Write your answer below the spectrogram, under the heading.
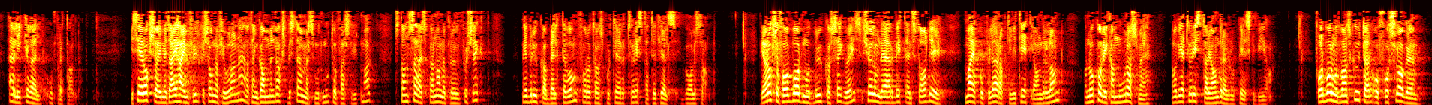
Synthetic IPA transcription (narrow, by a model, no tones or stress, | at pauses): æːɾliːkəʋɛlʊpɾɛt̪hɑ̰l | ʋiseːɾɔksɔɪmɛt̪ɑɪɦæɪmfʏlkəsɔŋnɑfjuːɾɑnəɑt̪æɪnɡɑmːəld̪ɑɡsbəst̪ɛmːəlsəmuːt̪muːt̪ʊɾfæʂnʉːt̪mɑɾkt̪ | st̪ɑnsɑɾæɪt̪spɛnːɑnd̪əpʰɾøːʋəpʰɾʊʃɛkt̪ | meːbɾʉːkɑʋbɛlt̪əʋɔŋfɔɾɔt̪ʰɾɑnspʊɾt̪ʰeːɾət̪ʰʉɾɪst̪ɑt̪ʰɪlfjɛlsi̥ːɡɑːləst̪ɾɑ̰ːd̪̥ | ʋɪːhɑɾɔksɔfɔɾboːd̪muːt̪̚bɾʉːkɑsɛɡwɛɪsʃøːlʊmd̪ɛæːɾblɪt̪ʰːæɪnst̪ɑːd̪ɪ | mæɪɾpʰʊpʉlæːɾɑkt̪ɪʋɪt̪ʰeːt̪ɪɑnd̪ɾəlɑnd̪ | ɔnoːkɔʋɪkʰɑnmuːɾɑsmɛ | nɔɾʋɪæt̪ʰʉɾɪst̪əɾɪɑnd̪ɾəæʉɾʊpʰeːɪskəbyːə̰ɾ | fɔɾboːd̪muːt̪ʋɑnskʉːt̪əɾɔfɔʂlɑːɡə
